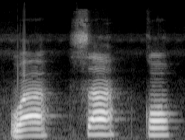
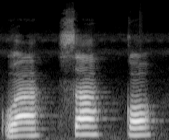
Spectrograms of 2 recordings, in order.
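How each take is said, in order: No difference in how they are said.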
